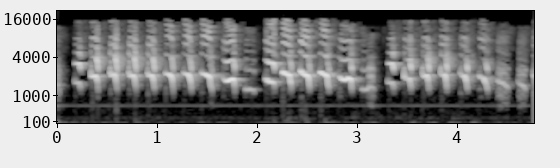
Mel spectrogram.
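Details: Pet male bird singing a favourite, often-repeated chirp: quick series of sharp falling chirps, roughly three each second, in three short bursts separated by tiny gaps.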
